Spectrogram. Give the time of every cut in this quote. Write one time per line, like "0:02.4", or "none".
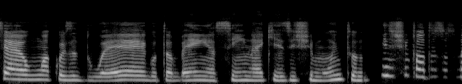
0:03.6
